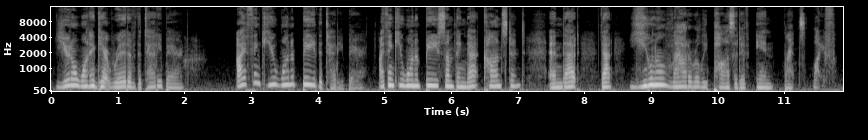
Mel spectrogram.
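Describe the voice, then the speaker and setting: A woman playing a blunt but reassuring call-in advice host in a semi-improvised audio drama, speaking deliberately and emphatically. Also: medium pitch, expressive, warm tone, no echo, close to an everyday voice.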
